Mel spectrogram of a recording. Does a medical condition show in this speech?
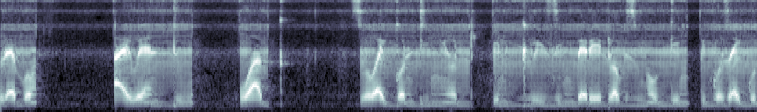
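Yes: larynx cancer, laryngectomy, through a speech-generating device; smoking-related, laryngectomy removed voice, uses electrolarynx; found very early, radiotherapy then surgery; hoarse before surgery, no voice without electrolarynx.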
